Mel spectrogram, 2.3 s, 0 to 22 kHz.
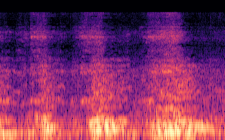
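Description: Honda Beat scooter's 110 cc single-cylinder engine running, swelling and falling in level three times. It keeps running with the alarm armed, a sign that the alarm's kill relay is not yet wired to cut the engine.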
